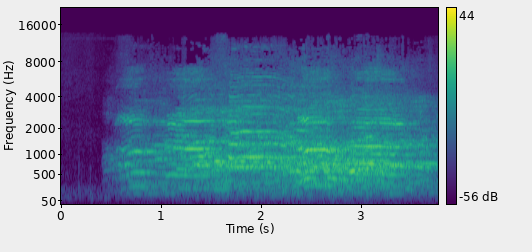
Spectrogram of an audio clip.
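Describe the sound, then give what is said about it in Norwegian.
An opera audience at a performance of Richard Wagner's 'Tannhäuser' in Düsseldorf shouts and clamors in angry protest, many voices at once, loud and sustained, rising quickly after a brief silence and staying at a steady, agitated roar. “Hold opp! Hold opp! roper publikum rasende under oppføringen av Richard Wagners opera 'Tannhäuser' i Düsseldorf tidligere denne måneden.”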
